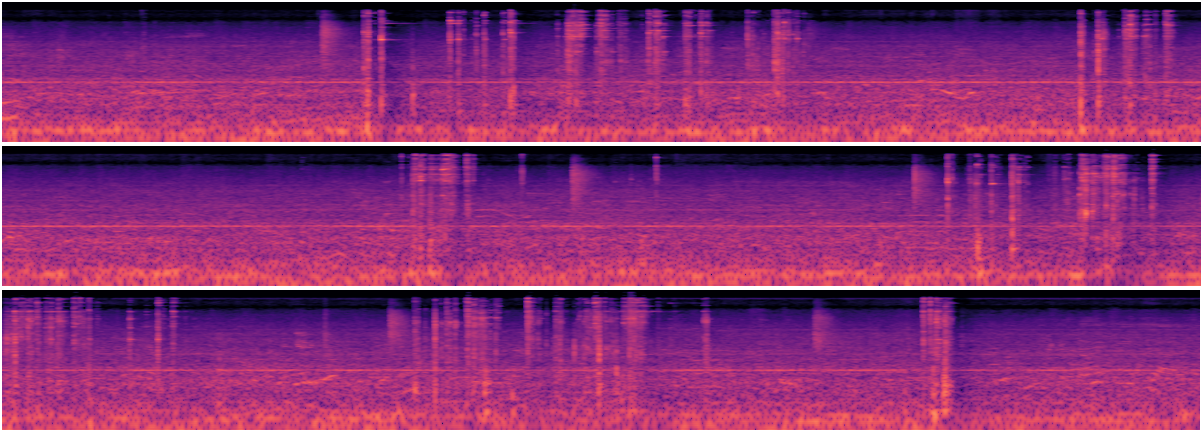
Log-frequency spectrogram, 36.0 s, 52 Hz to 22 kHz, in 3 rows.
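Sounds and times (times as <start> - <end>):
steady background hum: 0.0 - 35.9
metal tools clinking: 3.6 - 8.2, 10.8 - 11.8, 15.9 - 18.7, 21.4 - 25.9, 27.9 - 31.2, 33.1 - 33.6.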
